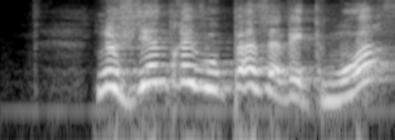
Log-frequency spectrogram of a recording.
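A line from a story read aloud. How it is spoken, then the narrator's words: Exclaimed. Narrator (French): s'écria Madame Harel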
